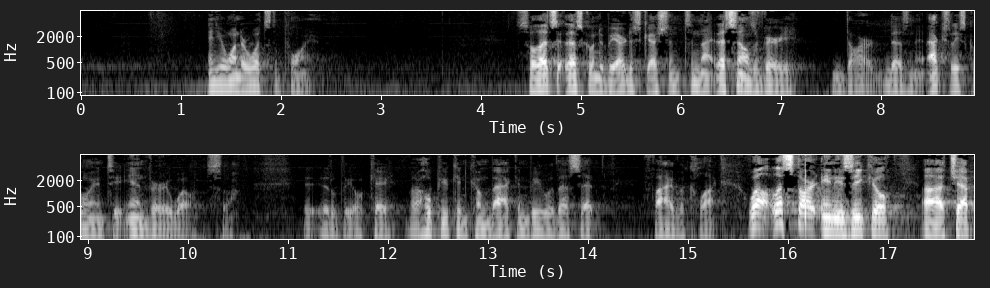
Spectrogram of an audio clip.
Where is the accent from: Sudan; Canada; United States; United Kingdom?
United States; Dothan, Alabama; I grew up in Dothan, Alabama, and lived there all of my life until I went away to college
